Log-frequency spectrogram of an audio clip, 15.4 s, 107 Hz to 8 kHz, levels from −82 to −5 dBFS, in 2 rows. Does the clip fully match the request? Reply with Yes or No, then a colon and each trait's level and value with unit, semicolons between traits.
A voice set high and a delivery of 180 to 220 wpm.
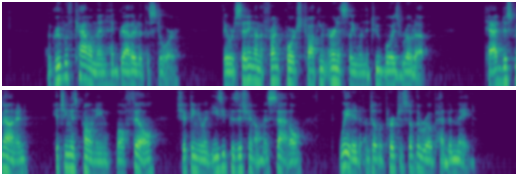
No: low, 125 Hz; average, 195 wpm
